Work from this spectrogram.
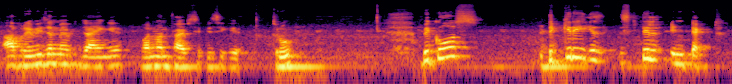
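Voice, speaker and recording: Male law lecturer, Pakistani accent, high-pitched, didactic question-and-answer delivery, slight background noise. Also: very animated, takes it slowly, long pauses, darkish tone, poor audio. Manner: code-switching between Urdu and English legal terms. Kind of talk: explanatory exam-prep lecture.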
